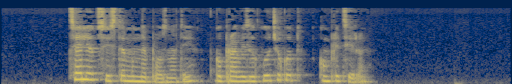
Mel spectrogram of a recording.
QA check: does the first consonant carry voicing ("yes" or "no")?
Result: no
